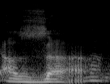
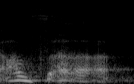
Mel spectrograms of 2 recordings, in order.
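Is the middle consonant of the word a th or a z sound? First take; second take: z; th. First: The middle consonant is a z sound. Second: The middle consonant is a th sound. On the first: The speaker calls it wrong. "We do not say other" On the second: The speaker calls it right. "The letters are T and H. The sound is th"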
